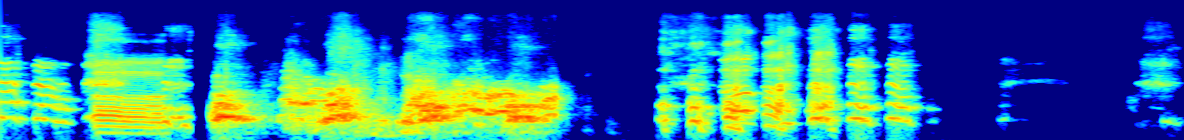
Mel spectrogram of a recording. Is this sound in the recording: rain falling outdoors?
no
